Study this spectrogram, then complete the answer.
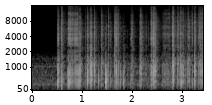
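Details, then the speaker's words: MIG welding frame rail pinholes on the Crew Cab Charger: erratic sharp pops and crackles instead of a steady sizzle, meaning the weld is burning through thin, rotten metal with no good metal left. "You hear that? That's not the noise you want to hear. Damn. Well, that just means there's no good metal in there, which is fine."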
